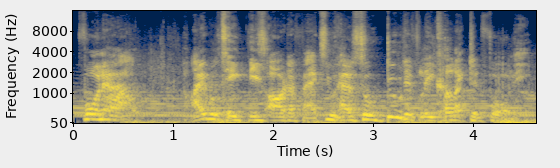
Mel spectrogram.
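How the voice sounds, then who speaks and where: An echoing, menacing dragon king holds forth over clear background music. He is a demonic game villain, pompous and gloating, savoring his power with imperious theatrical delivery. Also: lowish voice. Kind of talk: dramatic game villain acting. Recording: echoing, loud music behind.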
